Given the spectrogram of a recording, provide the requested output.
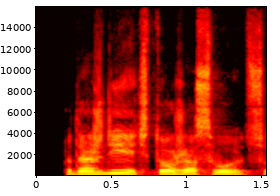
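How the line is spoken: Sighing. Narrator (Russian): вздохнул Эрик

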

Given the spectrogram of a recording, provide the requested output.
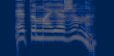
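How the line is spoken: Rude, curt retort. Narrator (Russian): как обычно грубо отрезает Эшфорд

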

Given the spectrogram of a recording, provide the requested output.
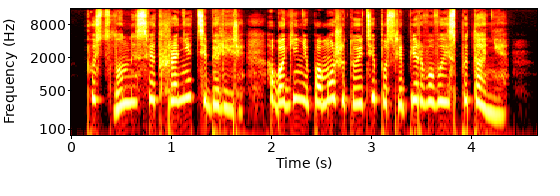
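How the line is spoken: Sister's babbling murmur. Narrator (Russian): пролепетала сестра

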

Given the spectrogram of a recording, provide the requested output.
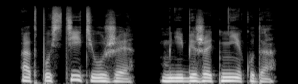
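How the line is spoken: Angry. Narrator (Russian): Сказал Марк, злобно озираясь

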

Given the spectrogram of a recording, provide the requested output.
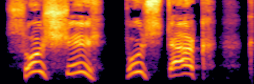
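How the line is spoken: Shouting downward. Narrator (Russian): крикнул вниз Глен

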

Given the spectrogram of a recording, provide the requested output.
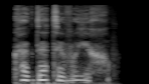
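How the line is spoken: Whisper into ear. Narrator (Russian): прошептала Роуз ему на ухо

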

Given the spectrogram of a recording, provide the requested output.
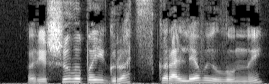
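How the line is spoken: Deep husky sinister female voice. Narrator (Russian): Голос у женщины был грудной, с легкой хрипотцой, зловещий

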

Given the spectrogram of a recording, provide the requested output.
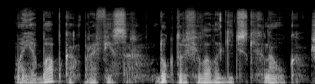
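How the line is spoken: Whisper in the ear. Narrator (Russian): шепнула мне на ухо Женя

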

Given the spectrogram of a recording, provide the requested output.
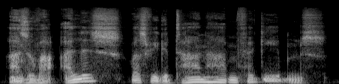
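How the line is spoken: Weary. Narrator (German): sagt Odin müde

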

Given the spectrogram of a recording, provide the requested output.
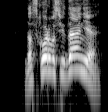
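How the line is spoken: Shouting. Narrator (Russian): крикнул

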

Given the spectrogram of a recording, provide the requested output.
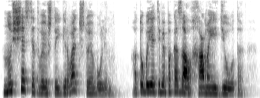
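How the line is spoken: Grumbling. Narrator (Russian): проворчал Штребль

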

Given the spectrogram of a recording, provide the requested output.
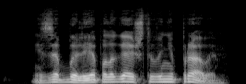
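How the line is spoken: Soft speech. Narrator (Russian): мягко заговорил Полуянов

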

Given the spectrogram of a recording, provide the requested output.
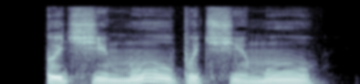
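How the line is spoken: Reluctant grumble, calming down. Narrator (Russian): неохотно проворчал Кир, понемногу успокаиваясь

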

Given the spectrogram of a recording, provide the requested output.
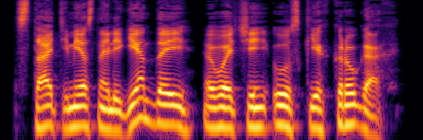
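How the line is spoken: Chuckling. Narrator (Russian): хохотнул правитель Дракара

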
